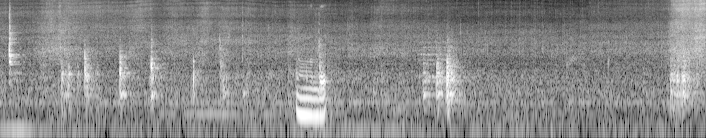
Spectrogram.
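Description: Crab masala sizzling in a stainless steel pan while a spatula stirs it, with several sharp clicks of the spatula against the pan in the first few seconds. The sizzle gets louder near the end.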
